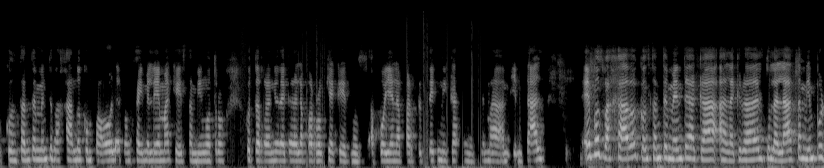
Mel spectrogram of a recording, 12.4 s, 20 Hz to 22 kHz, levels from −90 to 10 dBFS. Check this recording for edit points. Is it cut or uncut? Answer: uncut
